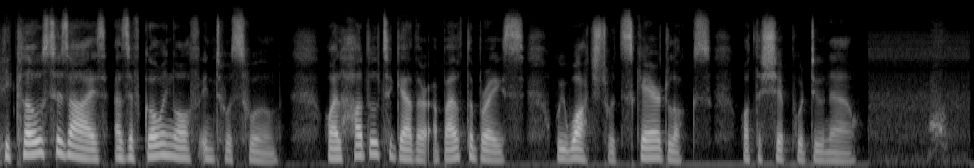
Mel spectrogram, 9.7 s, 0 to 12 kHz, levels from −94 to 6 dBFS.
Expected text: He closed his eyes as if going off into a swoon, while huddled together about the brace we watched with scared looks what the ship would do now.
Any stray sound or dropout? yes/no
yes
